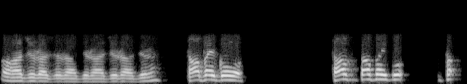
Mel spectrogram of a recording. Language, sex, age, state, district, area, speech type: Nepali, male, 45-60, West Bengal, Kalimpong, rural, conversation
